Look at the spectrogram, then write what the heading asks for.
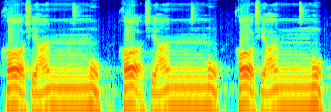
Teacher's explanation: فتحة خاء، ألف صغيرة مضى طبيعي خا، شين كسرة شي خاشي، عين فتحتين مع الإدغام بغنة في الميم المشددة مع الضم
